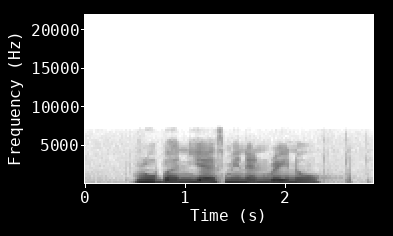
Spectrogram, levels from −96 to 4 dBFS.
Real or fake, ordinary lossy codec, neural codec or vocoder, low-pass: real; none; none; 7.2 kHz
